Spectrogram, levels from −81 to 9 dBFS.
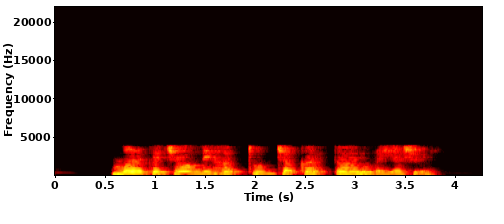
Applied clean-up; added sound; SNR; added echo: neural mask model DeepFilterNet 3.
